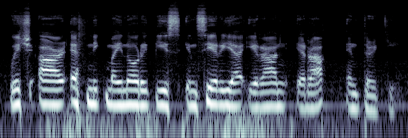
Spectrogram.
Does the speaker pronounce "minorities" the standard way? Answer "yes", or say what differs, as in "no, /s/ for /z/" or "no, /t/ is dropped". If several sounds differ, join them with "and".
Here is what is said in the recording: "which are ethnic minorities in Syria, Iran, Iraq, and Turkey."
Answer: no, /s/ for /z/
